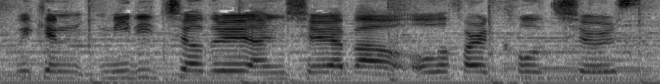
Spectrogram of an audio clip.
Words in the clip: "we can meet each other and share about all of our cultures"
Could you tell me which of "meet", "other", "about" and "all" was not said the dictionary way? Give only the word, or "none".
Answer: none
